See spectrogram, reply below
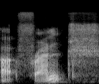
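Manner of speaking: low, hushed whisper that sounds puzzled.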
